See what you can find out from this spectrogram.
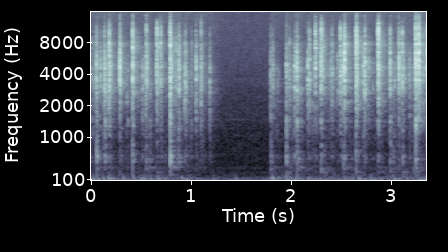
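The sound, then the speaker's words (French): Rapid clicking of a computer keyboard as a hotel clerk types to check room availability, with quick irregular keystrokes, a short pause in the middle, then more brisk typing. “Il regarde sur son ordinateur pour savoir s'il y a des chambres de libre.”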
